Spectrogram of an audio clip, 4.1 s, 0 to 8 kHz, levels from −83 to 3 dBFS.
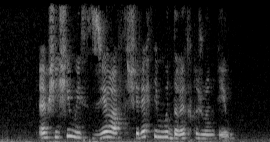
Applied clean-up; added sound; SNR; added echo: none; none; none; none.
